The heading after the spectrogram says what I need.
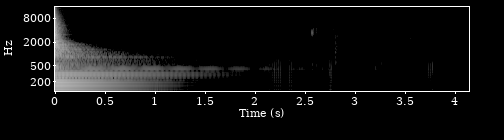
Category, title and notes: Music > Solo percussion
Hi Tom- Oneshots - 10- 10 inch by 8 inch Sonor Force 3007 Maple Rack
beat, beats, drumkit, hi-tom, instrument, percussion, rimshot, roll, tomdrum, toms, velocity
